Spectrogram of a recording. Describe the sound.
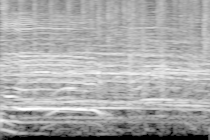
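A studio audience cheers wildly, with whoops, shouts and overlapping excited voices forming a loud, continuous roar that barely lets up.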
